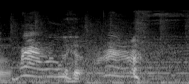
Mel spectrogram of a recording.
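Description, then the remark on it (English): A cat howls twice in quick succession, each drawn-out wail rising and falling in pitch, moderately loud over a faint background hum. “cat is howling right now.”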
